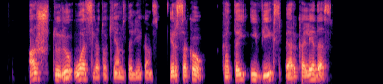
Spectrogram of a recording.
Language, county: Lithuanian, Vilnius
